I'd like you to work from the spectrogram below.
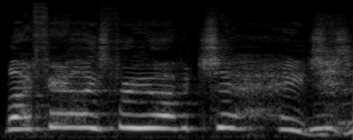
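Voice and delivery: high, loud dramatic cry with laughter; anime shout. Pretend. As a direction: belt it like an anime hero. Anime-style line, laughing.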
